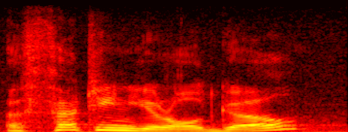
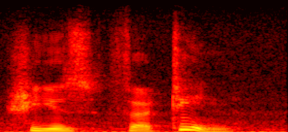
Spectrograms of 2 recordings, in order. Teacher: 13 can be stressed on the first syllable in cases such as a 13 year old girl whereas the second syllable has to be stressed if you want to say something like she is 13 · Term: shift stress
